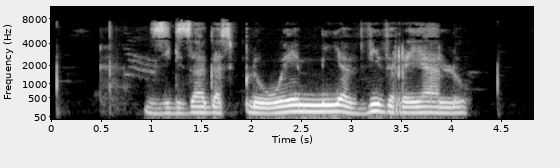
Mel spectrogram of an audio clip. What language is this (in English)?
Esperanto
